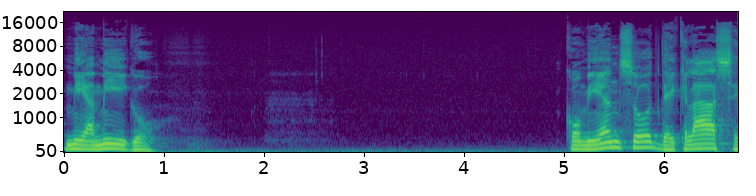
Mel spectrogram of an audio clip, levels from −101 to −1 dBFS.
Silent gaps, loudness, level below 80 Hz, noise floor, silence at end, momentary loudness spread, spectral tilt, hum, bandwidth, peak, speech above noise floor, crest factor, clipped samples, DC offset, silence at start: none; -23 LUFS; -52 dBFS; -60 dBFS; 0 s; 7 LU; -6 dB/octave; none; 15.5 kHz; -10 dBFS; 38 dB; 16 dB; under 0.1%; under 0.1%; 0 s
